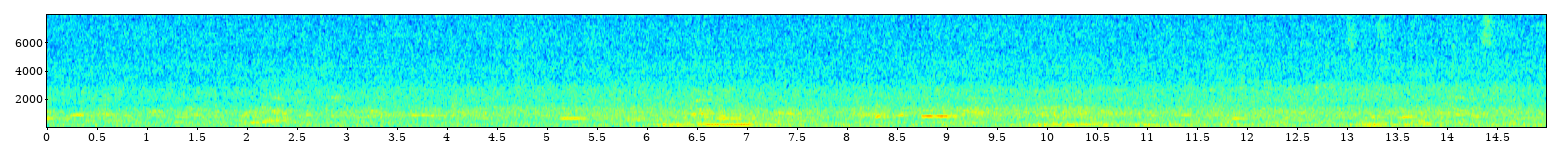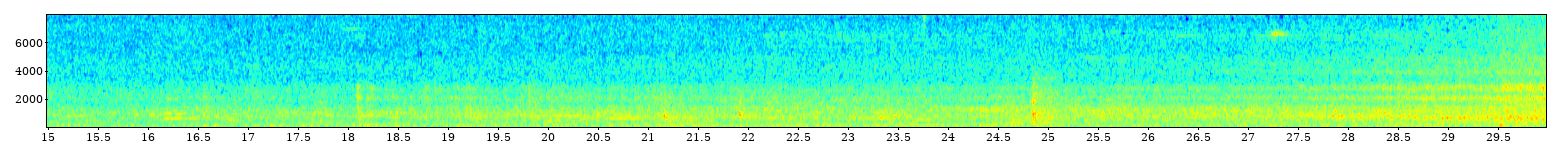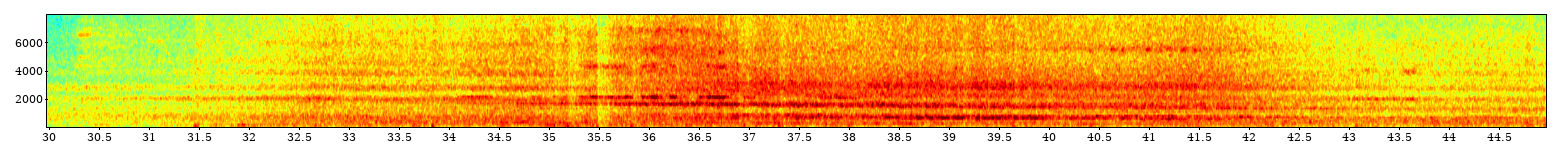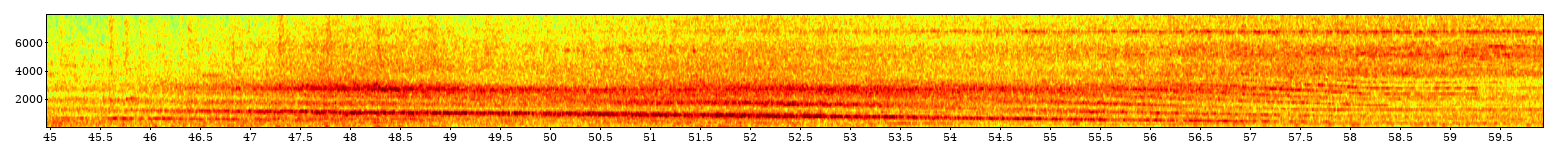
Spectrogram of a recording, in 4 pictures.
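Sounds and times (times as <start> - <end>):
electric train rumble: 29.3 - 59.9.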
